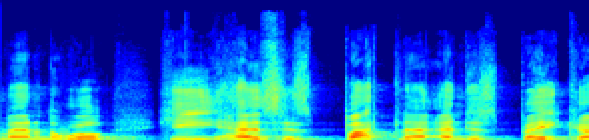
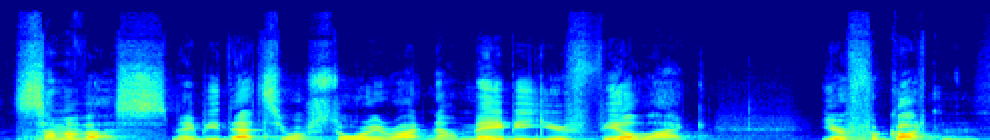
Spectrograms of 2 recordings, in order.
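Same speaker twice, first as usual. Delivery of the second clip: gentle sermon appeal; 5 semitones lower, 8 dB quieter than usual. Acted. Quiet reflective preaching turn.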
